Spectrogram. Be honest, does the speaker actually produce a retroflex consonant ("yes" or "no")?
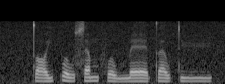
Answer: no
